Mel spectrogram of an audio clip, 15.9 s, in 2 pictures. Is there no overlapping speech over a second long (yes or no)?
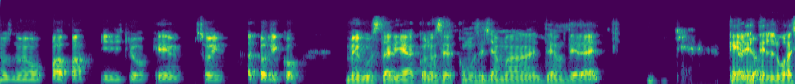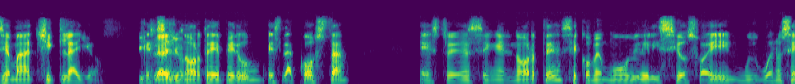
yes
